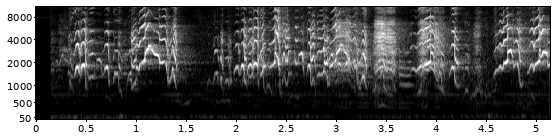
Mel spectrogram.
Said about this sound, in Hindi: ये जो आपने आवाज़ें सुनी हैं ये हैं कार्निवाइस के ब्लैक कैकेटू की। ये पक्षी सिर्फ दक्षिण पश्चिमी ऑस्ट्रेलिया में ही पाया जाता है और गंभीर रूप से अपने अस्तित्व के लिए खतरे में आ गया है।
